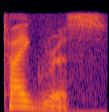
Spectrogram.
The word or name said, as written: tigress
